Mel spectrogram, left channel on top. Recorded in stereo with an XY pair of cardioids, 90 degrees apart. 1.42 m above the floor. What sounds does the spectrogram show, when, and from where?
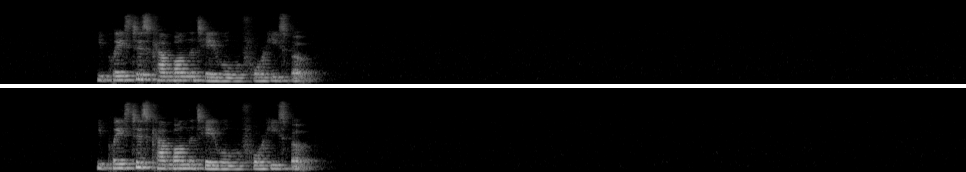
1.0 s a woman speaking: 65° right, 1.1 m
